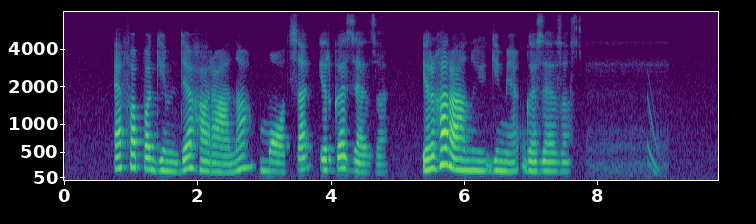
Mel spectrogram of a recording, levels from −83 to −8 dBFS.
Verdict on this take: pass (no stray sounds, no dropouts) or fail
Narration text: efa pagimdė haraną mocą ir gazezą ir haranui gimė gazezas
fail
